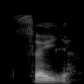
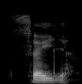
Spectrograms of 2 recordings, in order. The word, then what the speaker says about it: saylla: de vídeos en la que te enseñamos a pronunciar algunas palabras en quechua así que nuestra palabra del día por hoy es sella sella sella la palabra quechua en español significa planta forrajera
